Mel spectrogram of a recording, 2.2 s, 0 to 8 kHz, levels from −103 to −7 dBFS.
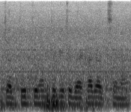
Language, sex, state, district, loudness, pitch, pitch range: Bengali, male, West Bengal, North 24 Parganas, -18 LUFS, 140 Hz, 135-145 Hz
